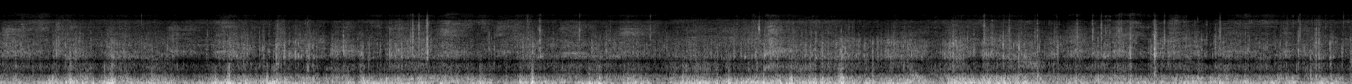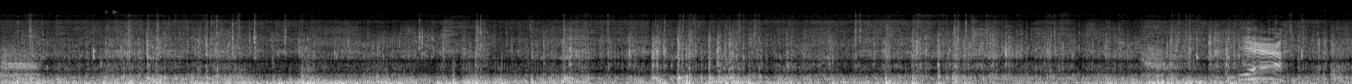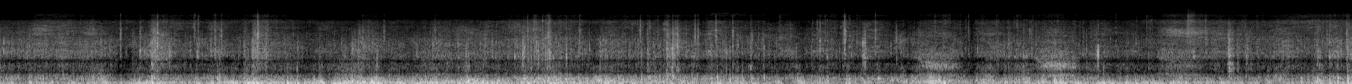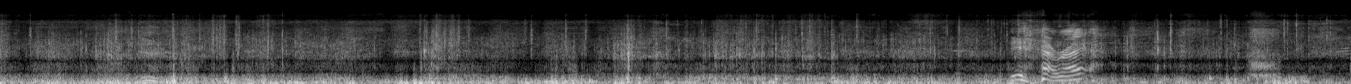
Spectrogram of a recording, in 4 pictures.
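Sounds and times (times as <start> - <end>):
bike rattling: 0.0 - 54.0
wind buffeting microphone: 0.0 - 54.0
tyres rumbling over dirt and rocks: 0.4 - 54.0.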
